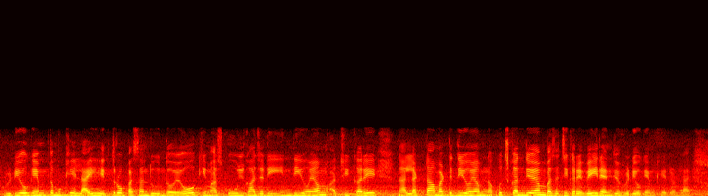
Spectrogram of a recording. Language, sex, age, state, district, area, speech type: Sindhi, female, 18-30, Uttar Pradesh, Lucknow, rural, spontaneous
